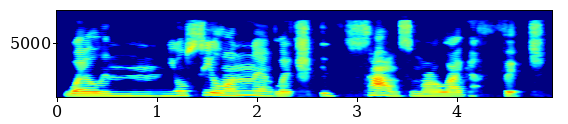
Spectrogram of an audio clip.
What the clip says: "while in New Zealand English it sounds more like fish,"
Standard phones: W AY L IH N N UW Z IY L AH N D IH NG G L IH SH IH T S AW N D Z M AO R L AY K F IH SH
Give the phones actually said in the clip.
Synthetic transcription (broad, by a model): W AY L IH N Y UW S IY L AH N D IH NG G L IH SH IH T S AW N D S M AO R L AY K F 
